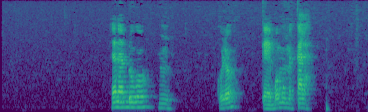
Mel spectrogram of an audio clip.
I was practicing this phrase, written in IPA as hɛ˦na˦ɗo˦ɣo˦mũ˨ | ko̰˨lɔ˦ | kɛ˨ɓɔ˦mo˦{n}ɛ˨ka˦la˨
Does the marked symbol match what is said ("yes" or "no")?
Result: no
